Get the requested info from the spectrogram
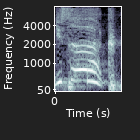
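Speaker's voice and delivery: put-on high-pitched kid's heckle, drawn out; retold yell. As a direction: yell it like a small boy at a wrestler. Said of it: "so I yelled at him".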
